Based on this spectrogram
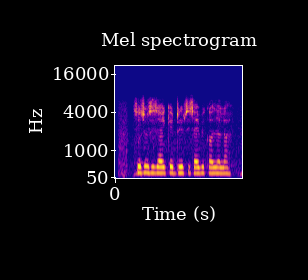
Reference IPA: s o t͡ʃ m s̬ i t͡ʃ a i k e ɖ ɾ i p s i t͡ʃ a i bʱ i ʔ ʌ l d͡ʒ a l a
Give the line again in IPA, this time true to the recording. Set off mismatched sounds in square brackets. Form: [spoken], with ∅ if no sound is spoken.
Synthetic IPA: s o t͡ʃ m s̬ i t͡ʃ a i k e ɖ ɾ i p s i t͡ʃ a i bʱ i [k] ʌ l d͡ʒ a l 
